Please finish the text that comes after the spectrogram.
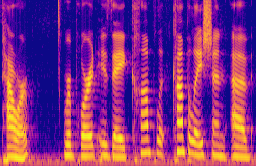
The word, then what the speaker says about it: PWR: The Priorities for Weather Research, or PWR, pronounced POWER, report is a compilation of expert recommendations from across the U.S.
